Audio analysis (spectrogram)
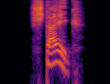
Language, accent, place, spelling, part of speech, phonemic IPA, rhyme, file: German, Germany, Berlin, steig, verb, /ʃtaɪ̯k/, -aɪ̯k, De-steig.ogg
- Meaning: singular imperative of steigen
